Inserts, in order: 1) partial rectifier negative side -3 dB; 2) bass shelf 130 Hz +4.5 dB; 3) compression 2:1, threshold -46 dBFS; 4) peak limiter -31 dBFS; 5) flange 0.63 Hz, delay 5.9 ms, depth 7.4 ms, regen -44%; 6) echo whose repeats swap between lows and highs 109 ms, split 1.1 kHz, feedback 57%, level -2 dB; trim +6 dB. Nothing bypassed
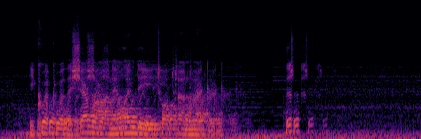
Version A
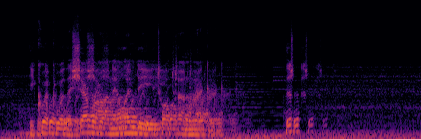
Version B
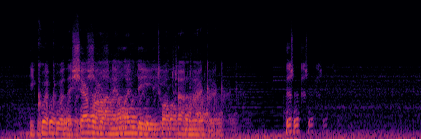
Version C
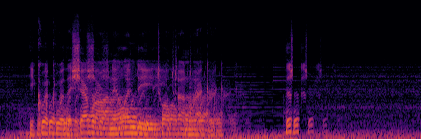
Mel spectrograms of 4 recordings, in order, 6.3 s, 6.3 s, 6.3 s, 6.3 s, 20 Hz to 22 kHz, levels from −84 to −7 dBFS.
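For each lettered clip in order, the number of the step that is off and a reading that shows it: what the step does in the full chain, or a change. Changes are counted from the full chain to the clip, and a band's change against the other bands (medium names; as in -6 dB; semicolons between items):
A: 1, distortion -16 dB; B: 4, crest factor change +2.5 dB; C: 5, loudness change +4.0 LU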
